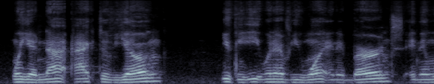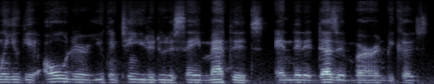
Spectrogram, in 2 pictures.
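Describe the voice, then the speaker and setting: A man's voice: mid-range voice, gravelly, breathy edge. A man in his late twenties hosting a casual chat, laid-back and chuckling between remarks. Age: late 20s. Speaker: host.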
